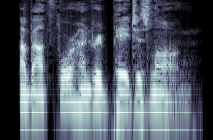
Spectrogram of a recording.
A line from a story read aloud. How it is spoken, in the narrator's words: said the idiot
